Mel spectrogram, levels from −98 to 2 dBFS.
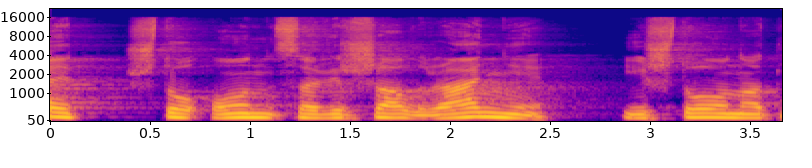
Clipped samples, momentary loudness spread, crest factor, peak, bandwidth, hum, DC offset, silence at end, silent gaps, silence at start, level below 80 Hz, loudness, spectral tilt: under 0.1%; 14 LU; 14 dB; 0 dBFS; 16 kHz; none; under 0.1%; 0.05 s; none; 0 s; -60 dBFS; -14 LUFS; -7 dB/octave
